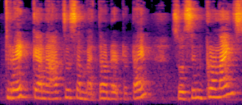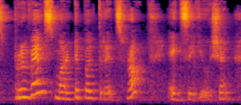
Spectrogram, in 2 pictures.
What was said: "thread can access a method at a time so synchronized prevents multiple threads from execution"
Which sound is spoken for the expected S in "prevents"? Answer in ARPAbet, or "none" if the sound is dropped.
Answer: S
